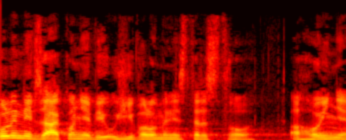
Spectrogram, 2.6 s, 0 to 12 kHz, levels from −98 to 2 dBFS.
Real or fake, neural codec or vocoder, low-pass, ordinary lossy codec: real; none; 10.8 kHz; MP3, 64 kbps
